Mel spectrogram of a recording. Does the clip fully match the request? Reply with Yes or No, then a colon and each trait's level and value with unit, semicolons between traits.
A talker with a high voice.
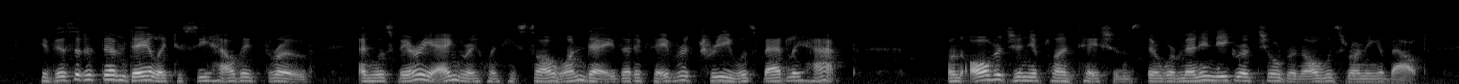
No: medium, 160 Hz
